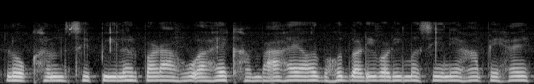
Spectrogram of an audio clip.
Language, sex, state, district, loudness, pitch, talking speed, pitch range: Hindi, female, Uttar Pradesh, Varanasi, -16 LUFS, 185 Hz, 190 wpm, 180-185 Hz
